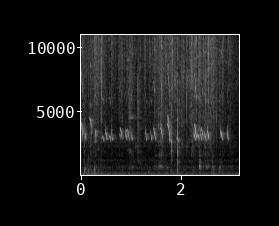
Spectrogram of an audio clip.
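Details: A brooder of 11–13-day-old chicks, busy pecking and stretching growing wing feathers, peeps continuously in short, high, slightly downslurred notes, many overlapping, with sharp tapping clicks and a low steady hum underneath.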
